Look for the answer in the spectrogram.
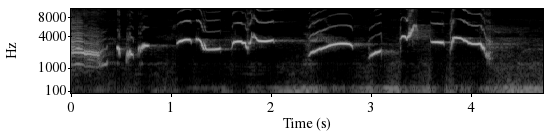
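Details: Oriental magpie-robin, a once-lazy singer being restored to vigorous song, pours out a nearly continuous string of loud, clear whistles, long slurs alternating with quick notes, over a faint low background hum.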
